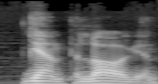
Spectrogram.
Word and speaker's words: Jantelagen: Jante's law, or the Swedish pronunciation of it being Jantelagen.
